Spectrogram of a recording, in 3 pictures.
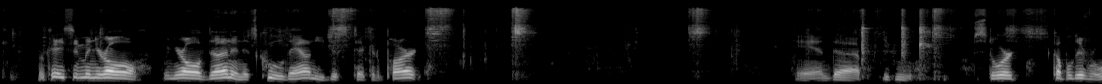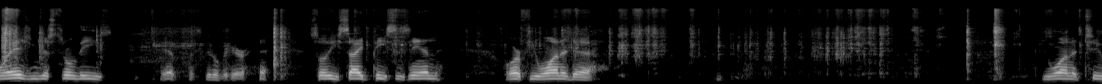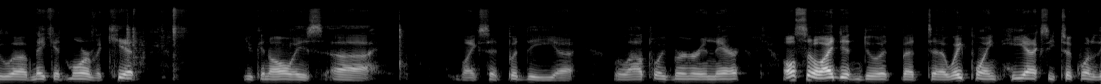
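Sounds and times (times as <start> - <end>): light metal scrapes: 12.3 - 13.3
metal plates scraping and clicking: 16.3 - 21.9.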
